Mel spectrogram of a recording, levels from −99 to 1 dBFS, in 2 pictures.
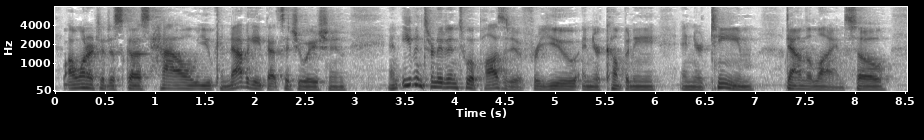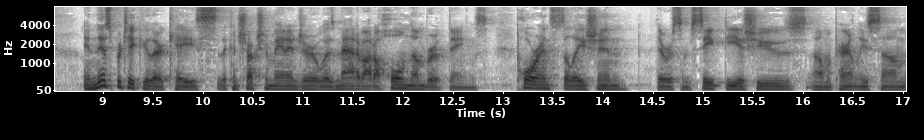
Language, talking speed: English, 190 wpm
